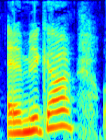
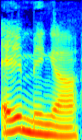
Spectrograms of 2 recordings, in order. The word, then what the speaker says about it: Elmiger: Wiebke, du hast gerade gesagt Elmiger und meiner Ansicht nach ist das auch die richtige Aussprache dieses Namens, aber man hört auch immer wieder Elminger.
